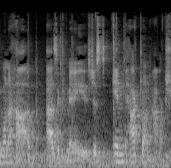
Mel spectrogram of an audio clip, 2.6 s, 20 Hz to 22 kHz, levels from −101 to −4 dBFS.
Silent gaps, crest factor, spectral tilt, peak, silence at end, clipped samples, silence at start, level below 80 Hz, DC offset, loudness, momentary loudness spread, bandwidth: none; 18 dB; -3.5 dB/octave; -16 dBFS; 0 s; under 0.1%; 0 s; -54 dBFS; under 0.1%; -33 LUFS; 3 LU; 16 kHz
